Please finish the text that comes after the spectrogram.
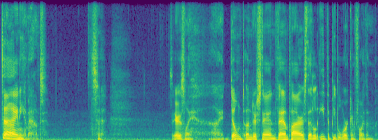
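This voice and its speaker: A man's voice: medium pitch, very animated, unhurried, vocal fry, long pauses. A man playing a flirty, sardonic vampire in a roleplay audio drama, with casual, teasing, profanity-laced banter. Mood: wry. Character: flirty, sardonic male vampire on a road trip.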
